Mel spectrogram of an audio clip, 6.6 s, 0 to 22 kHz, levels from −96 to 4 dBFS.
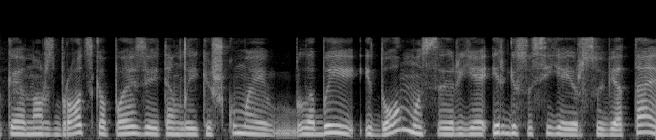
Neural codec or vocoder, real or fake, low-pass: none; real; 7.2 kHz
